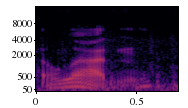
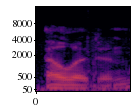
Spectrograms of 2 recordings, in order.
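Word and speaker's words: Elladan: thornham to turn into aladdin or illidan i should say i always mince pronounce his name let's see what he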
